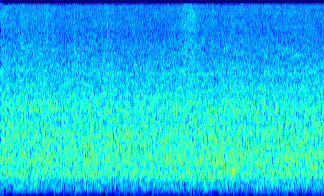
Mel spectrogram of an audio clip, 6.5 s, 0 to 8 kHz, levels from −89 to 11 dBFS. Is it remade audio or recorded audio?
recorded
